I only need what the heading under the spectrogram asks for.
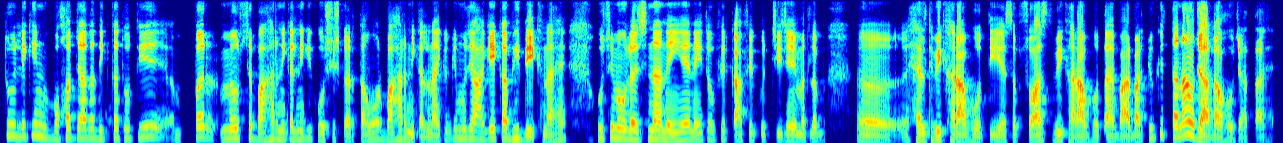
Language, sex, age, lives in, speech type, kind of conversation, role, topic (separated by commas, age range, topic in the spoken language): Hindi, male, 45-49, India, conversation, advice, user, टूटे रिश्ते और खोई हुई उम्मीदों के दुख से मैं कैसे उबरूँ?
